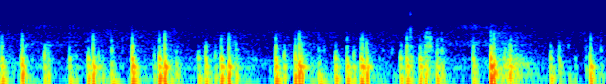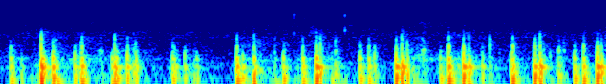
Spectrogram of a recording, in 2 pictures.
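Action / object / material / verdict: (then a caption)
tap / silicone microphone ear pieces / silicone / none. Fingertips tap and rub the two hollow rubber or silicone ear pieces of a black binaural microphone while the hands cup them. Dozens of quick, muffled low thumps come in uneven bursts, dull and boomy with almost no ring, over a faint scratchy rubbing.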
